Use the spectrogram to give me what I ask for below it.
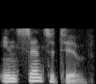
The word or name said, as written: insensitive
